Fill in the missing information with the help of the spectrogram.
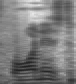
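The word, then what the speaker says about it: honest: 25-এর হচ্ছে হি ইজ অনেস্ট ম্যান, ও মানে এইচ এর উচ্চারণ নেই, সেই জন্যে কী হবে, অ্যান হবে, অ্যান অনেস্ট ম্যান।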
